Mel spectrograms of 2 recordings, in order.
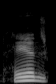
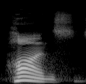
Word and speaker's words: Hans: You said Hans Gruber. – Hans. – Thank you. – Sorry, Hans.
